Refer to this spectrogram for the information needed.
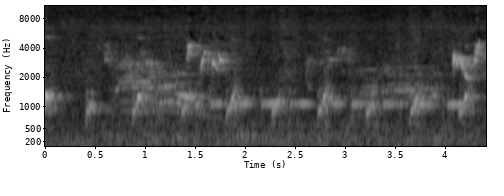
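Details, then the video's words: A red-whiskered bulbul, or jambul, newly getting into lively voice, repeats short rising chirps roughly every half second, with higher squeaky notes at intervals. "sora burung jambul baru nak galak"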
